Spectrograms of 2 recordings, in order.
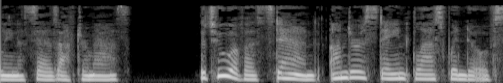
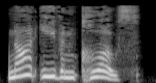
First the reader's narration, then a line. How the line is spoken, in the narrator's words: she says angrily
